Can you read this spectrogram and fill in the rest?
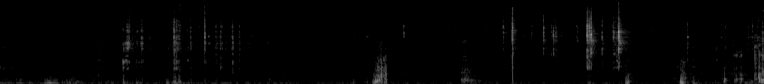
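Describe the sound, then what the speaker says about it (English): A clamp being tightened on a Korbanth OWK4 Ben Kenobi Proffie Neopixel lightsaber hilt gives off scattered small metallic clicks and ticks, quiet and close, with short pauses between them. "I'm actually going to tighten this one a little bit now"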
